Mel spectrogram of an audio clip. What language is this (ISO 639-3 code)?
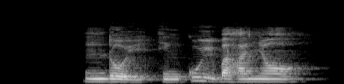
bas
